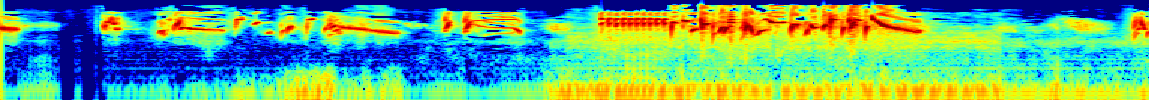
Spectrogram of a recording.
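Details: European goldfinch song in the Tizi Ouzou regional style from Algeria: separate sharp twittering notes and sliding whistles, then a dense rapid phrase of buzzy trills and tumbling high notes ending in a falling slur, with faint low rumble.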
